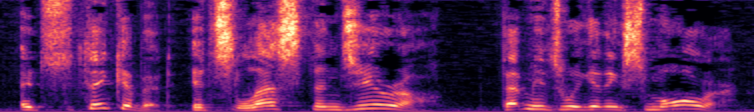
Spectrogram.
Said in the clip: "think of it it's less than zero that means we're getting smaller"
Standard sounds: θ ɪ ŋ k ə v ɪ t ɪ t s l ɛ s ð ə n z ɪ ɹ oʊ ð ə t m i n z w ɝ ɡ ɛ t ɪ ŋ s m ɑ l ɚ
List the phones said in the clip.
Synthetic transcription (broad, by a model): θ ɪ ŋ k ə v ɪ t ɪ t s l ɛ s ð ə n z ɪ ɹ oʊ ð ə t m i n z w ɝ ɡ ɛ t ɪ ŋ s m ɑ l ɚ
